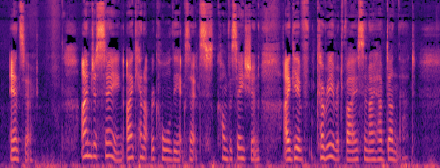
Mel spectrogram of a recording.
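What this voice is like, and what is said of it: Put-on accent while reading. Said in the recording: “I don't know why I'm losing the accent.”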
